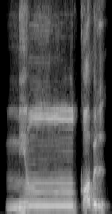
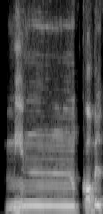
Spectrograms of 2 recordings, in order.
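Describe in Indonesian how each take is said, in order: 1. Bunyi n tersembunyi dan disengaukan ke arah q. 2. Bunyi n diucapkan penuh dan jelas. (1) "tapi saya baca min qabl" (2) "saya tidak baca huruf nun dari makhrajnya"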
